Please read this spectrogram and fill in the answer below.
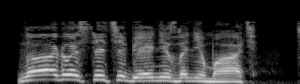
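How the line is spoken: Blacksmith laughing. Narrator (Russian): снова засмеялся кузнец

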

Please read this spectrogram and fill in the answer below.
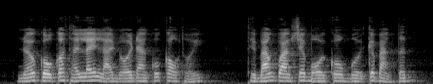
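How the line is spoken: Cold. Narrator (Vietnamese): Tống Lập Ngôn cất giọng lạnh lùng nói

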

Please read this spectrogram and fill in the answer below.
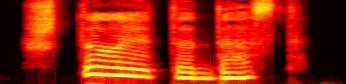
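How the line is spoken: Tired woman. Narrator (Russian): устало спросила женщина

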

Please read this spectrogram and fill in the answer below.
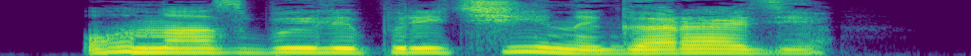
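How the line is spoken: Through gritted teeth. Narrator (Russian): процедил Лузарус

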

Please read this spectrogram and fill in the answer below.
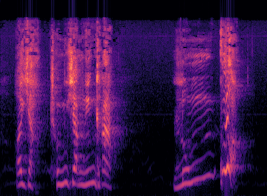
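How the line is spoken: Shouting. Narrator (Chinese): 有人喊了一声

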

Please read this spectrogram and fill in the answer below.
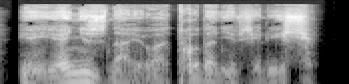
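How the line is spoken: Hoarse. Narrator (Russian): хрипло начал Сойкин

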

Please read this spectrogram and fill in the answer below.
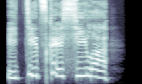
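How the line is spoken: Delighted yelling. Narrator (Russian): Теперь Евгения орала больше от восторга, чем от страха

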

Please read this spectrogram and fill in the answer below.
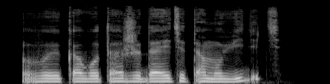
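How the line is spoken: Mocking question. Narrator (Russian): насмешливо поинтересовался Кроу

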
